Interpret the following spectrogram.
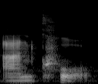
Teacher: The H sound carries up and makes that into an aspirated ko.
